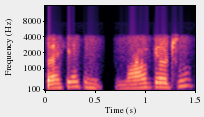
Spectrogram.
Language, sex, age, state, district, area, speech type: Kashmiri, male, 45-60, Jammu and Kashmir, Budgam, urban, conversation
